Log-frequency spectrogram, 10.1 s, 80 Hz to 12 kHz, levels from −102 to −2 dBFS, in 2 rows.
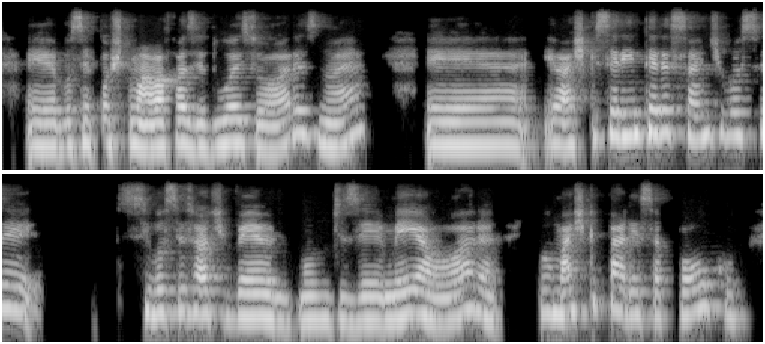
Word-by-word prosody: Eh, 160 +1 +1
você 165 +2 -2
costumava 175 -3 +4
fazer 165 -3 +2
2 180 +2 +1
horas, 160 +10 0
não 165 -3 +2
é? 215 +10 -1 0.4
Eh, 170 0 +1
eu 175 - 0
acho 165 +1 +1
que - - -5
seria 220 +1 +2
interessante 230 -1 +1
você 220 -2 -3 0.5
se 205 - -7
você 190 +1 -2
só 190 -2 +2
tiver, 170 -2 +1
vamos 160 +2 -2
dizer 155 0 -2
meia 170 +1 +3
hora, 165 +3 0 0.2
por 190 0 -4
mais 185 +3 +2
que - - -7
pareça 180 -5 -1
pouco, 185 -1 -4
175 Hz, 165 wpm, -23 LUFS, 165-200 Hz, 0.5 s, costumava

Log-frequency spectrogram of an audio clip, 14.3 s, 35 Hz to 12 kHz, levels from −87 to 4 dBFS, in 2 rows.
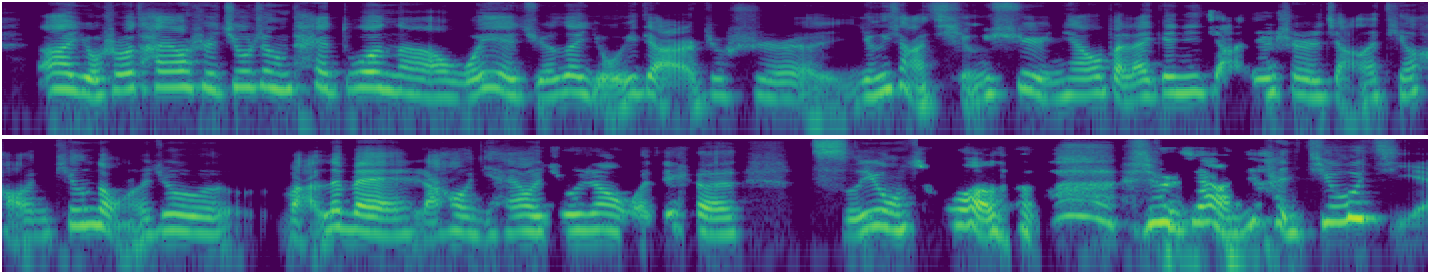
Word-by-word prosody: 啊， 270 0 +2
有 215 -6 +2
时 215 - -6
候 265 - +4
他 285 +1 -1
要 290 0 +3
是 280 -2 -2
纠 290 +4 -2
正 285 -3 -1
太 280 +2 -3
多 275 +2 +2
呢， 210 -6 -2
我 190 +2 -2
也 260 -6 0
觉 195 -1 -6
得 235 +1 +1
有 220 - -3
一 - - -2
点 235 - 0
儿 - - -3
就 210 - -9
是 185 -4 -8 0.3
影 215 +6 0
响 - - -3
情 215 - -7
绪。 220 0 -3
你 195 - -7
看 205 - -2
我 225 - -1
本 230 - +1
来 190 - 0
跟 230 +3 0
你 235 - -2
讲 - - -4
这 205 - -1
个 215 - +1
事 225 - -7
儿 195 -2 -1
讲 - - -7
得 175 - -6
挺 205 +2 -8
好， 205 - -5
你 175 - -12
听 275 +6 -1
懂 250 - +1
了 - - -7
就 220 0 +1 0.4
完 - - -3
了 255 - +4
呗， 195 -6 +4
然 - - -1
后 215 -1 -1
你 175 - -13
还 195 - -11
要 210 0 +3
纠 220 +1 0
正 230 0 +2
我 - - -3
这 230 - -2
个 195 -3 +2 0.4
词 175 +2 0
用 250 -2 +2
错 275 +2 +4
了， - - +3 0.7
就 300 - +6
是 - - +8
这 315 - +2
样， 320 - +7
你 - - 0
很 205 -11 -2
纠 315 - +8
结。 370 0 -8
225 Hz, 305 characters per minute, -22 LUFS, 205-270 Hz, 0.7 s, 是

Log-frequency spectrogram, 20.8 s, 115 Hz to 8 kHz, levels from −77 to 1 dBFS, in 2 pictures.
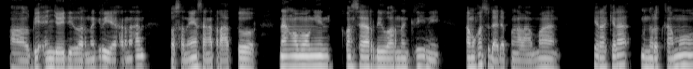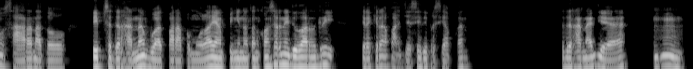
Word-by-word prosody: Oh, 100 -2 -1
lebih 110 +5 -1
enjoy 110 0 +4
di 105 - 0
luar 100 -1 -1
negeri 110 0 +1
ya, - - 0
karena 105 +1 -4
kan, 130 0 +3 0.4
konsernya 105 +4 +1
sangat 100 -3 -1
teratur. 105 +1 +1 0.3
Nah, 130 0 +6
ngomongin 130 0 +5
konser 120 -1 +2
di 115 - +3
luar 115 0 +3
negeri 115 +3 -1
nih, 105 -6 -2 0.4
kamu 115 0 +4
kan 150 - +1
sudah 105 -6 0
ada 100 - -2
pengalaman, 100 0 -2 0.5
kira-kira 130 +4 +1 0.2
menurut 115 -1 +1
kamu 135 +5 +2
saran 105 +1 -1
atau, 100 0 -5 0.4
tips 120 0 +2
sederhana 110 +3 +1
buat 105 -3 -1
para 100 -1 -1
pemula 100 +3 -1
yang 120 -2 +5
pingin 110 -1 -2
nonton 110 0 -2
konser 125 +5 -1
nih, 145 -2 +2
di 125 - +4
luar 125 0 +4
negeri, 135 +1 -3 0.4
kira-kira 120 +3 -3
apa 95 -6 -8
aja 100 - -9
sih 115 0 -5
dipersiapkan? 110 0 -9 1.4
Sederhana 115 0 -1
aja, 130 -1 -3
ya. 105 -1 0 0.5
Mhm. 120 -2 -2
115 Hz, 145 wpm, -22 LUFS, 105-125 Hz, 1.4 s, Nah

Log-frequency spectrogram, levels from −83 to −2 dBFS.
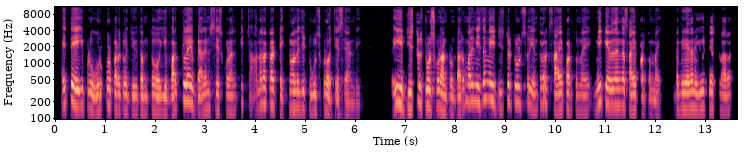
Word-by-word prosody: అయితే, 180 +4 +3 0.2
ఇప్పుడు 155 -3 -5
ఉరుకుడు 140 +6 -2
పరుకుల 140 0 0
జీవితంతో 125 +1 -3 0.2
ఈ - - +1
వర్క్ 130 - +2
లైఫ్ 200 -3 +5
బ్యాలన్స్ 140 +4 -3
చేసుకోవడానికి 130 +2 -5
చాలా - - -10
రకాల 180 -1 +3
టెక్నాలజీ 155 0 -1
టూల్స్ 135 +1 -5
కూడా - - +3
వచ్చేసాయండి. 95 -1 -8 0.8
ఈ - - +5 0.2
డిజిటల్ 170 +6 0
టూల్స్ 170 -1 +5
కూడా 160 - +6
అంటుంటారు. 125 -2 -2
మరి 200 0 +3
నిజంగా 220 +3 +1
ఈ - - -12
డిజిటల్ 190 +7 -4
టూల్స్ 190 0 -1 0.2
ఎంత 145 - -13
వరకు 180 -1 -4
సహాయపడుతున్నాయి. 135 -2 0 0.2
మీకు 200 +1 +2
ఏ - - +2
విధంగా 170 0 +2
సహాయపడుతున్నాయి? 120 -6 -2 0.2
అంటే 140 - -6
మీరు 145 0 +3
ఏదైనా 150 -2 0
యూజ్ 155 +1 -4
చేస్తున్నారా? 135 -3 -4
145 Hz, 165 wpm, -21 LUFS, 130-170 Hz, 0.8 s, కూడా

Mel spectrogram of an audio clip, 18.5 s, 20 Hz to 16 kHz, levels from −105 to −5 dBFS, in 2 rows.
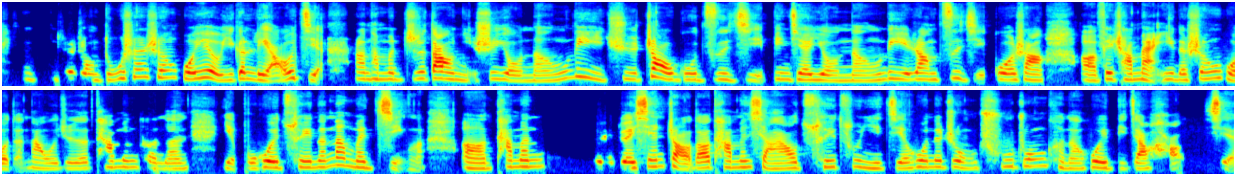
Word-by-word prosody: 嗯， 235 -2 -18 0.2
这 270 - -3
种 220 -2 -7
独 225 +5 -6
身 330 +4 -3
生 305 -2 -2
活 255 -4 +3
也 290 - -1
有 - - +6
一 210 +1 -6
个 270 - +4
了 220 0 +2
解， 210 -7 0 0.2
让 255 -1 -3
他 250 - -5
们 245 -1 -6
知 255 +4 -3
道 270 -2 +9
你 215 -3 -12
是 260 - +1
有 200 -6 -4
能 195 +7 -8
力 310 -8 -2
去 240 +3 -5
照 235 +2 +6
顾 230 0 -5
自 235 +2 -4
己， 195 -2 -1
并 245 -1 -7
且 230 -2 +1
有 215 -3 -2
能 195 +2 -7
力 260 -2 -3
让 240 0 +1
自 275 +4 -2
己 315 - -5
过 235 - -1
上， 220 -3 +4 0.3
呃， 210 - +3
非 245 +5 +1
常 230 -1 +1
满 235 -1 +2
意 240 - -5
的 220 - -3
生 265 +5 -1
活 200 - 0
的， - - -13
那 220 - -2
我 200 - -7
觉 205 +1 -9
得 205 +1 -5
他 245 +3 -2
们 245 0 -7
可 225 -4 -8
能 195 0 -6 0.3
也 215 - -5
不 205 - -9
会 240 +1 +5
催 235 +2 0
得 245 +1 -4
那 320 +3 +3
么 245 -6 -2
紧 205 -1 +5
了， - - -13 0.5
他 255 - -1
们 260 0 -1 0.6
对 460 - +4
对， 435 - +6
先 265 -7 +8
找 185 -8 +4
到 220 +3 +4
他 240 -1 +1
们 245 +1 -4
想 220 -5 +4
要 200 +2 +1
催 250 +4 -2
促 255 +2 -8
你 210 -3 -6
结 205 +1 -1
婚 250 +3 -2
的 250 - -2
这 250 - -9
种 235 -5 -3
初 270 +5 -3
衷， 280 +2 -5
可 255 -5 -10
能 200 -1 -7
会 225 -2 +2
比 200 -1 -16
较 195 0 +2
好 - - -3
一 - - -23
些。 455 - +6
235 Hz, 300 characters per minute, -25 LUFS, 210-260 Hz, 0.6 s, 道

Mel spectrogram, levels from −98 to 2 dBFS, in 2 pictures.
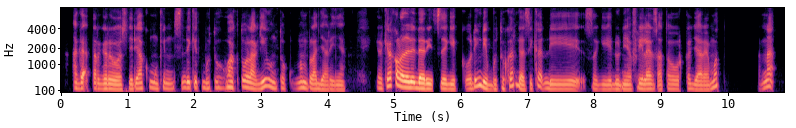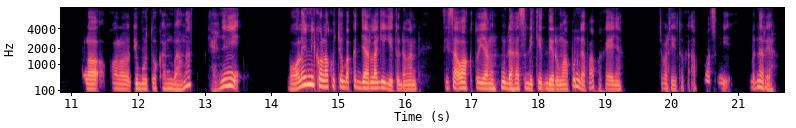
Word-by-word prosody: agak - - 0
tergerus 130 -4 +1
jadi 140 +3 0
aku - - -13
mungkin 135 -2 -4
sedikit 155 0 -1
butuh 155 +2 -6
waktu 170 0 0
lagi 145 +2 +3
untuk 150 -6 -3
mempelajarinya, 130 -6 -1 0.5
kira-kira 175 +9 +1
kalau 180 -6 +10
dali 160 -1 +10
dari 135 -3 +8
segi 125 -2 0
coding 185 +12 0
dibutuhkan 130 - +1
enggak 115 - +2
sih, 125 - -7
Kak, - - -3
di 120 -3 -2
segi 120 -2 -6
dunia 120 -1 -1
freelance 130 0 0
atau 120 +1 -4
kerja 125 -4 -3
remote? 110 - -3 0.6
Karena - - -1 0.5
kalau 130 -1 +3 0.2
kalau 130 -2 -4
dibutuhkan 130 0 -4
banget 150 - -2 0.2
kayaknya 120 - -3
nih, - - -6 0.8
boleh 140 - +4
nih 240 -2 +7
kalau 185 -2 +5
aku 190 - -4
coba 165 -3 +1
kejar 155 -3 +2
lagi 155 +1 +3
gitu 120 0 -1
dengan, 115 +1 -2 0.4
sisa 150 -3 -1
waktu 150 -1 +1
yang 135 0 +2 0.2
udah 135 -3 +3
sedikit 140 +1 -3
di 130 -1 +3
rumah 120 +1 0
pun 190 - -1
gak - - -4
papa 150 - -9
kayaknya, 115 -2 -4 0.6
seperti 125 -4 -8
itu, - - -18
Kak, 135 - -16
apa - - -61
masih 145 -4 -11 0.3
benar 160 +1 -2
ya? 105 -3 -5
135 Hz, 170 wpm, -21 LUFS, 125-155 Hz, 0.8 s, kalau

